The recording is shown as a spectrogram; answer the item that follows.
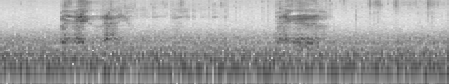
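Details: A 'talking' Shih Tzu, asking its owner to be let up onto a car seat, gives two short, whiny, bleat-like vocal bursts over a steady engine rumble.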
